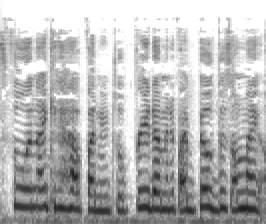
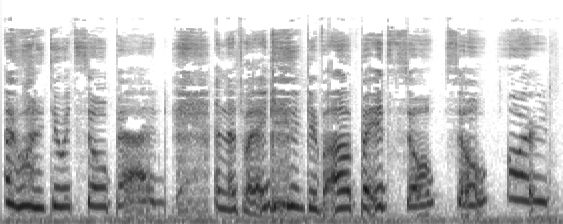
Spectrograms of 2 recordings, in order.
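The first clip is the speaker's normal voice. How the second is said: tearful, voice cracking higher; crying; 3 semitones higher than usual. Real, not acted. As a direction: voice breaking through real tears. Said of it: "trying to just cry on the internet".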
